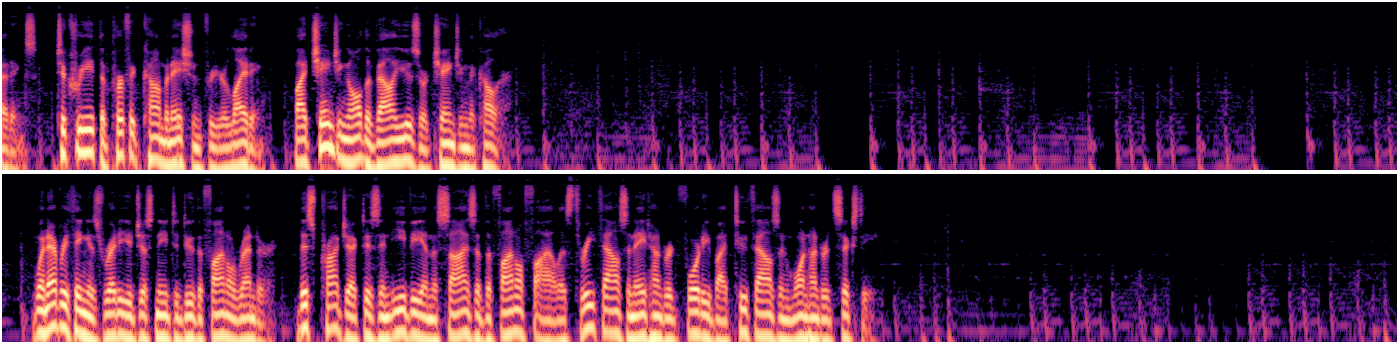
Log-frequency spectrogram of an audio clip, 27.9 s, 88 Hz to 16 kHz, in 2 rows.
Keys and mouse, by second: 0.4-3.0 drag, 25.0-27.9 drag.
